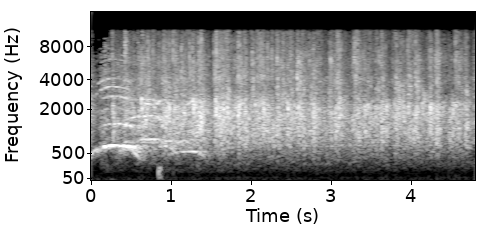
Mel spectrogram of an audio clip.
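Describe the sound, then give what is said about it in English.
An audience breaks into sustained applause in answer to a question about whether they enjoy Thursday night NFL games, a dense steady wash of clapping with a few brief cheers or whistles near the start, holding fairly loud throughout. “A lot of criticism about that kind of a program by applause.”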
